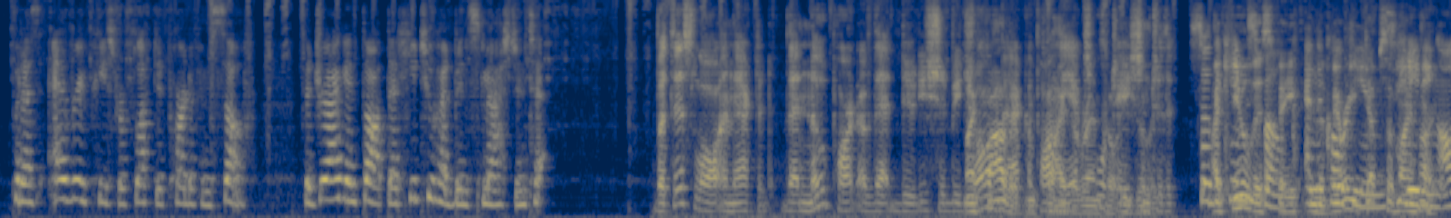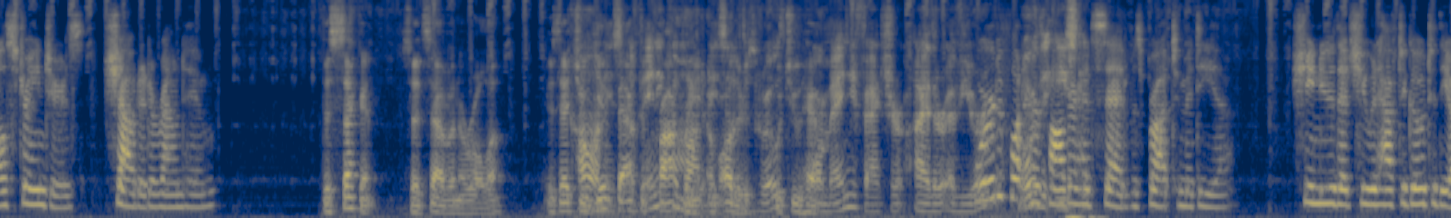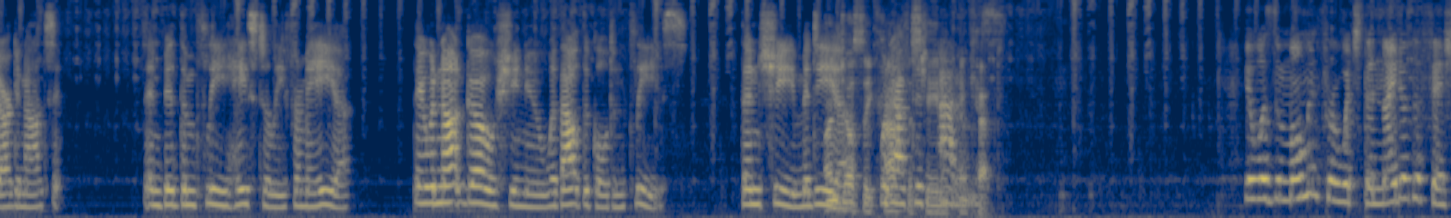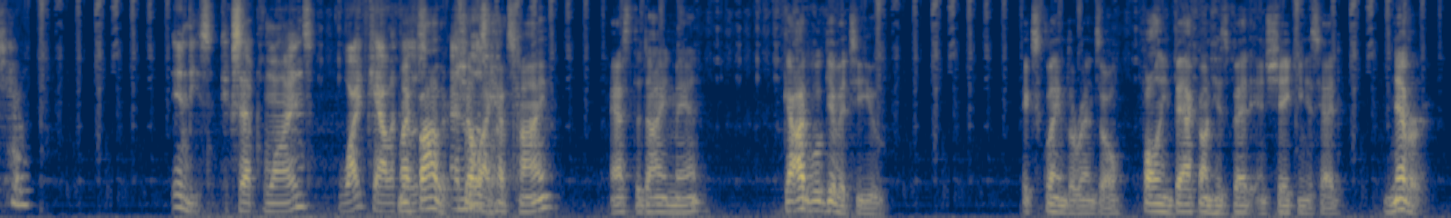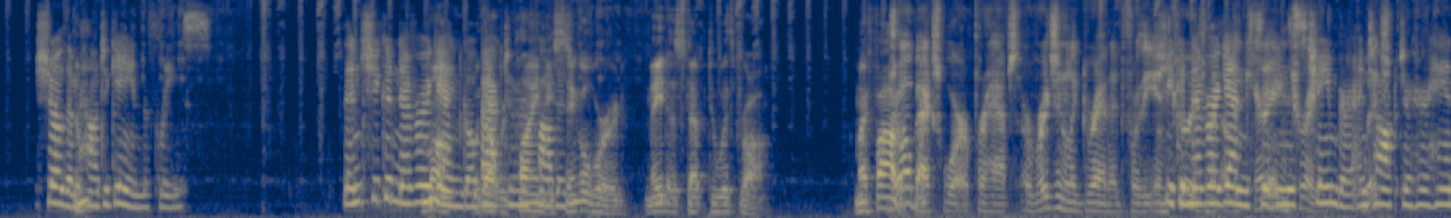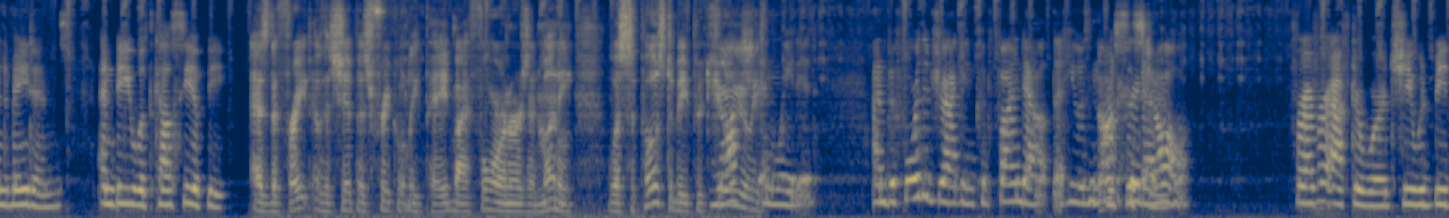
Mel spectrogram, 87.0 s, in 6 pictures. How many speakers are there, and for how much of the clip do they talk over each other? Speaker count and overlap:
4, about 21%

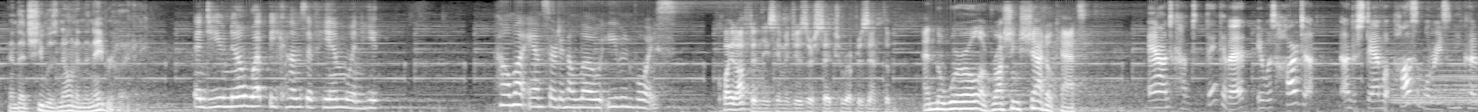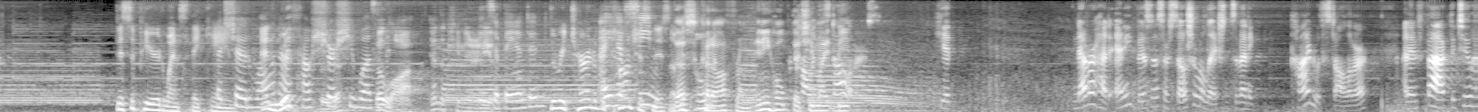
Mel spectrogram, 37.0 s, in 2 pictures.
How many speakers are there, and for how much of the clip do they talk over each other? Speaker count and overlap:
6, about 15%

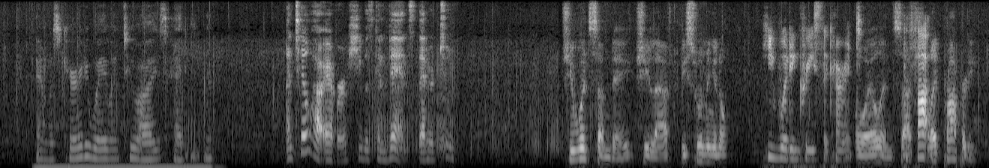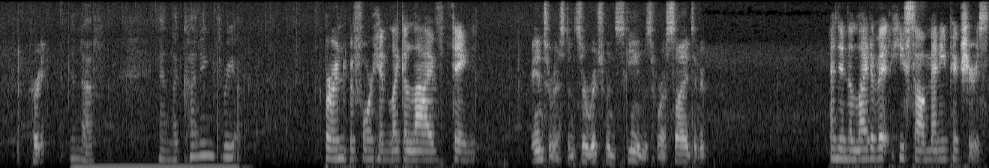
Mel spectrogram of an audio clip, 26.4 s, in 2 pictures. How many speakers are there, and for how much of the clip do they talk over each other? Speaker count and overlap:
4, about 4%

